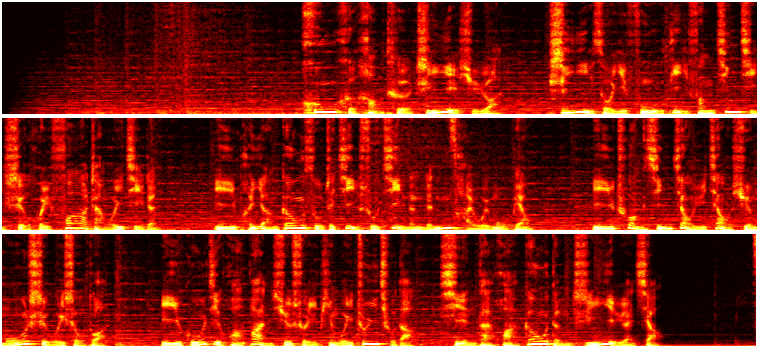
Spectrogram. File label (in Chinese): 男 专题 学校 片 大气厚重; 呼和浩特职院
